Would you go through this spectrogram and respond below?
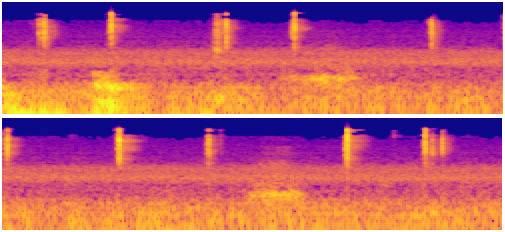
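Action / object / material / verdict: scrape / bar of soap / soap / none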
